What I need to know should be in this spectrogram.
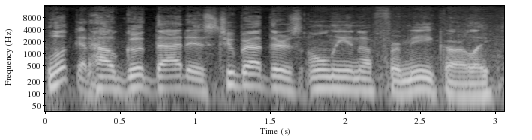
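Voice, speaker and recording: A man's voice: mid-range voice, expressive, fast, slight background noise. A man reporting live for a lifestyle TV show at an outdoor fair, joking playfully with the people he interviews. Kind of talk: live on-location TV segment.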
